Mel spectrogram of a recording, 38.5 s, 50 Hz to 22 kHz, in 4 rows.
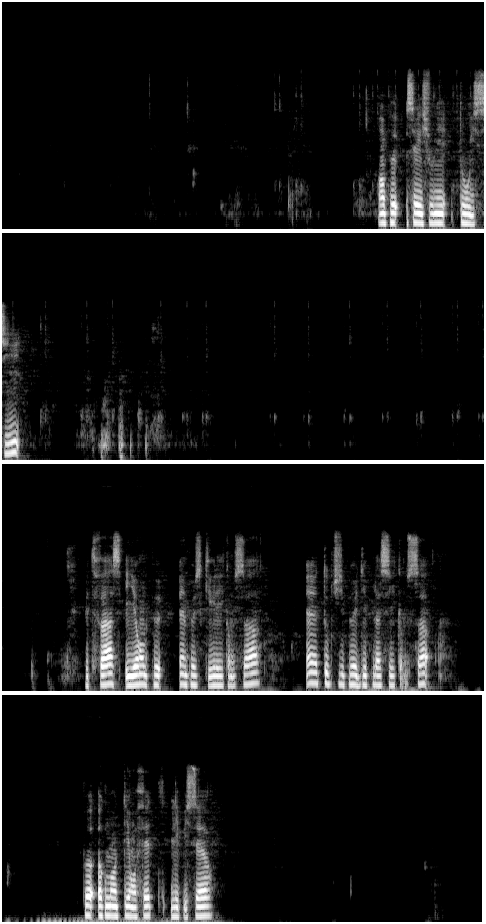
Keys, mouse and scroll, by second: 1.2-1.5 scroll up 3, 1.6 Tab, 2.2-2.5 shift+scroll down 1, 2.5-2.9 scroll up 1, 3.0-4.7 middle drag, 4.7 ctrl+Tab, 5.9 right click, 7.0 shift+right click, 7.4 shift+right click, 7.8 shift+right click, 8.3 shift+right click, 8.7 shift+right click, 9.0 shift+right click, 9.4 shift+right click, 9.8 shift+right click, 10.4 shift+right click, 11.2 shift+right click, 11.8 shift+right click, 12.3-12.8 shift+scroll up 5, 12.8 shift+right click, 13.3 shift+right click, 13.7 shift+right click, 15.0 shift+right click, 15.7 shift+right click, 16.5 shift+right click, 17.3 shift+right click, 17.9 shift+right click, 18.7 shift+right click, 19.2 shift+right click, 20.2 KP_1, 21.1 scroll down 3, 21.4 shift+scroll up 2, 22.0-22.5 scroll up 1, 22.5 s, 25.1-28.1 drag, 28.1 ctrl+scroll up 1, 28.3 Tab, 29.1-29.5 shift+scroll down 3, 30.2-30.8 scroll down 1, 32.4-33.3 shift+scroll down 3, 33.3-34.3 scroll up 2, 34.3 Tab, 35.6-36.2 scroll down 3, 36.4-37.4 scroll up 2, 37.4 s.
